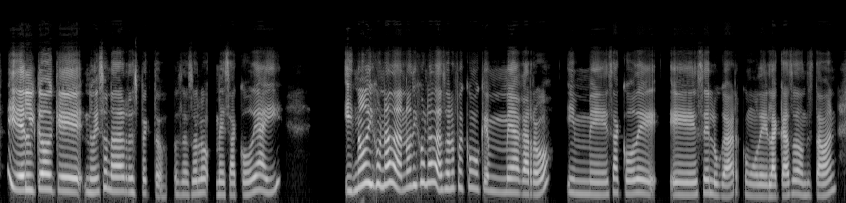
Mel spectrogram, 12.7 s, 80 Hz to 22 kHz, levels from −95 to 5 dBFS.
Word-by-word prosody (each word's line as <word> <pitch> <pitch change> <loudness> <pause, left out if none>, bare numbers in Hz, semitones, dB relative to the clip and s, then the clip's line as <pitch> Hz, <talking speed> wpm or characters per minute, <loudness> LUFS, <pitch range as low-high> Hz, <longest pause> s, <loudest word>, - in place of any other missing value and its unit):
y 395 - +5
él 270 0 +8
como 290 -1 +5
que, 250 -2 +5
no 235 -1 -3
hizo 250 +6 -2
nada 255 -2 +3
al - - -5
respecto, 230 -6 -6
o - - -14
sea, 205 0 -9
solo 220 +3 -4
me 205 0 -5
sacó 200 +1 -5
de 260 - 0
ahí 265 - -2 0.9
y 260 0 0
no 330 +6 +4
dijo 380 -1 +3
nada, 370 -4 +5
no 315 +3 -1
dijo 365 +4 -1
nada. 390 -8 +3
Solo 295 +1 -2
fue 315 0 -7
como 305 -1 -5
que - - -4
me 240 -2 -3
agarró 215 - 0 0.3
y 235 - -8
me 205 -1 -6
sacó 220 -1 -4
de 230 - -1 0.2
ese 200 +3 -2
lugar, 185 -4 -3
como 190 -2 -8
de 180 -1 -3
la 180 0 +1
casa 195 +4 -1
donde 200 -2 -5
estaban, 195 +7 -2
235 Hz, 195 wpm, -23 LUFS, 205-275 Hz, 0.9 s, él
